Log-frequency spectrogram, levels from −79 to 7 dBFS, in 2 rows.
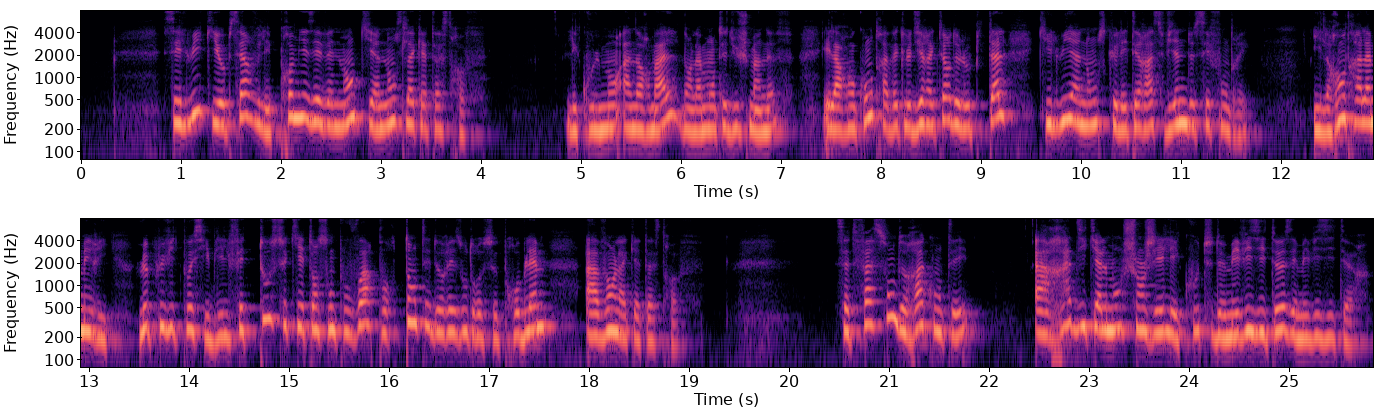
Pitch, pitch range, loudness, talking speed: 225 Hz, 200-255 Hz, -20 LUFS, 180 wpm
